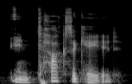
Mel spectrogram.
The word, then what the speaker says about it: intoxicated: Or words like intensive, intoxicated. We have the stress after the NT, we pronounce the T like a pure T.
